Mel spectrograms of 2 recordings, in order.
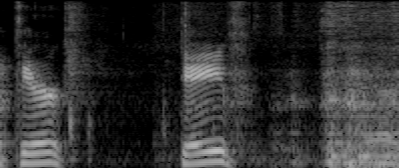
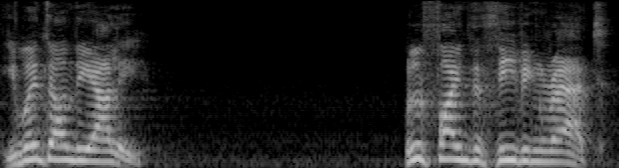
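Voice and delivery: loud angry search calls; shouting angrily; 6 semitones higher, 9 dB louder than usual. Acted. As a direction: bark it out hunting him. Pursuers searching for thief.

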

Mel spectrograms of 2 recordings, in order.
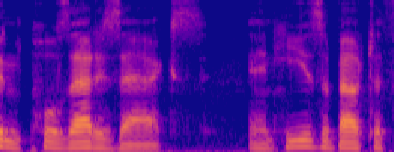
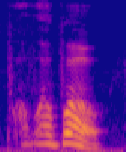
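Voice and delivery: alarmed halt; 7 semitones higher than usual. Acted. Herschel halts the tank.

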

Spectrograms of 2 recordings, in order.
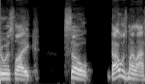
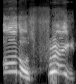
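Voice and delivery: high, slow, drawn-out shout; loud call-out; 6 dB louder, much slower than usual. Retold or imitated. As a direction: yell it across the theater. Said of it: "Like, as loud as I could".

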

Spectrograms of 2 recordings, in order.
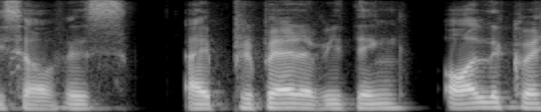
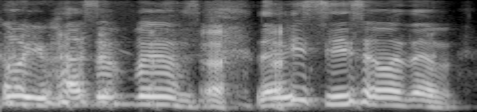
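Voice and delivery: higher, louder, laughing excitement; an officer gets excited watching the films, laughing and much louder; hyped officer; 8 semitones higher, 4 dB louder than usual. Retold or imitated. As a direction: imitate the officer getting hyped up. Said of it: "he was getting hyped".

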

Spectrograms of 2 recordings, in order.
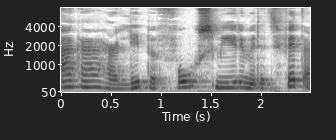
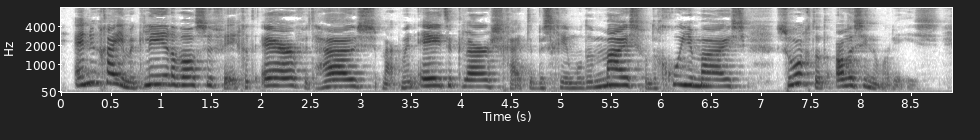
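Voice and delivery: loud, fast, higher witch barking orders; bossy witch commands; 4 semitones higher, 5 dB louder than usual. Acted. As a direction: rattle off chores like a domineering hag. Heks geeft bevelen aan Vasalisa. (luide, snelle heksenbevelen)

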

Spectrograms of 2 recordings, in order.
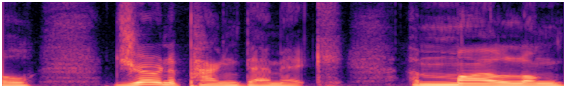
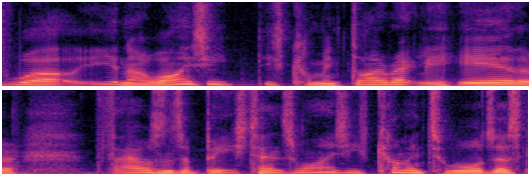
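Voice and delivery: quiet suspicious thought; 4 semitones higher, 10 dB quieter than usual. Retold or imitated.

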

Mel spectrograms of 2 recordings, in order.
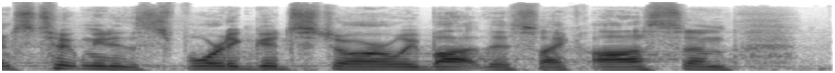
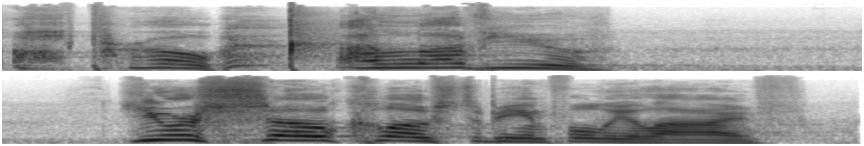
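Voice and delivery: pleading love; 5 semitones higher, 4 dB louder, slower than usual. Acted. Jesus pleading lovingly, as retold.

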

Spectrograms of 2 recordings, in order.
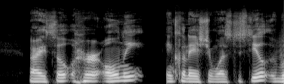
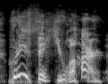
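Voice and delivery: laughing indignation; 11 semitones higher, slower than usual. Acted. Indignant suspect voiced, laughing.

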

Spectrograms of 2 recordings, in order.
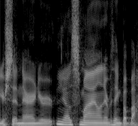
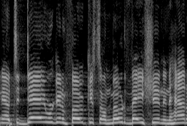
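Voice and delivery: preacher voice; 11 semitones higher than usual. Retold or imitated. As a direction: preach it like a motivational speaker. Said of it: "I feel too much like a preacher".

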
